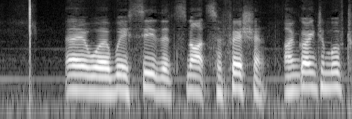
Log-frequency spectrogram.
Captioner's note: speaking French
